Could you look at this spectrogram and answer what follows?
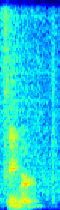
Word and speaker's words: femur: It rhymes with the bone in your leg, femur.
